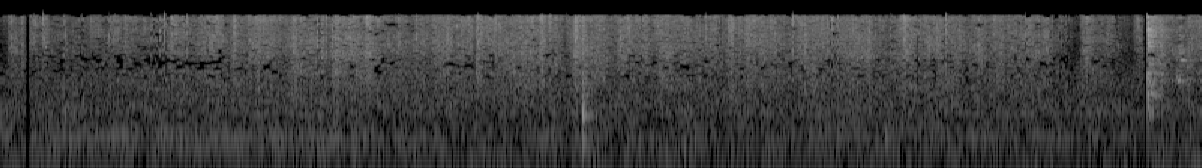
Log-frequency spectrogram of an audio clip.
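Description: Plastic-gloved hands spreading and pressing sticky seasoned rice onto a sheet of dried seaweed (gim), giving a steady soft crackle of glove plastic and rice. There is a short click about halfway and a sharper one near the end.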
